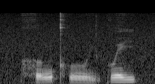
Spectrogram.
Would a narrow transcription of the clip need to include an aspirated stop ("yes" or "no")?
yes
